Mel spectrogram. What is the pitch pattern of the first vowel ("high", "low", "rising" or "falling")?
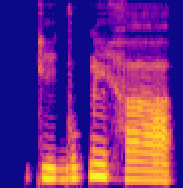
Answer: low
